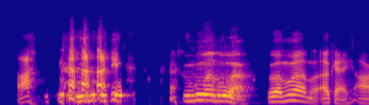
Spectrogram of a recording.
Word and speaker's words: Oumuamua: Umamua. 2018? Close. It's pronounced just as it's spelled. Ah. Oumuamua.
